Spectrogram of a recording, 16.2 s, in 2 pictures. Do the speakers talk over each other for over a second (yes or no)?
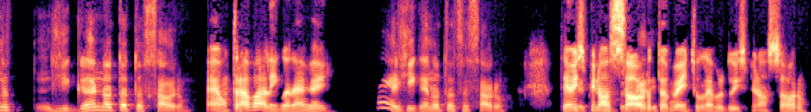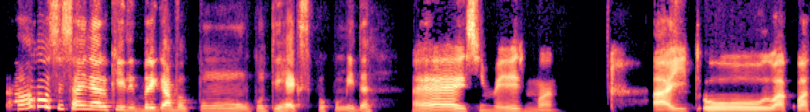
yes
